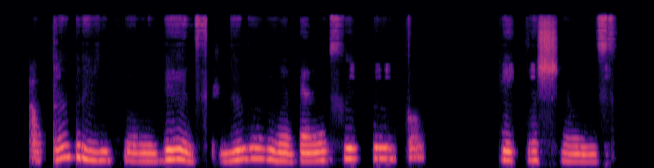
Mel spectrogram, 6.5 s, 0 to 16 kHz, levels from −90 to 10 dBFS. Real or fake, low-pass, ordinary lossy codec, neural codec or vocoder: fake; 10.8 kHz; AAC, 96 kbps; codec, 24 kHz, 0.9 kbps, WavTokenizer, medium music audio release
